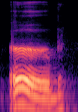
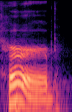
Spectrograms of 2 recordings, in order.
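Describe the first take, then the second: First: The word starts with no H sound. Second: The word starts with an H sound. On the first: It names a plant. "as in the plant, you don't pronounce the H at all" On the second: It is a person's name. "you pronounce the H"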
